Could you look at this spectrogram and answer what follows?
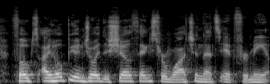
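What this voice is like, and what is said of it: Worn-out, strained voice. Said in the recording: “My voice is done.”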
